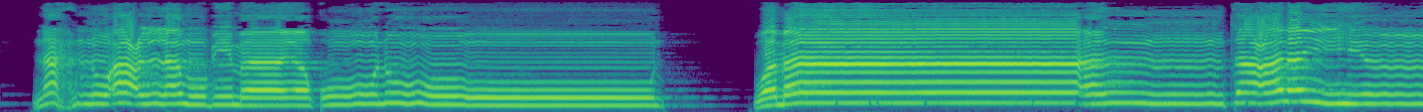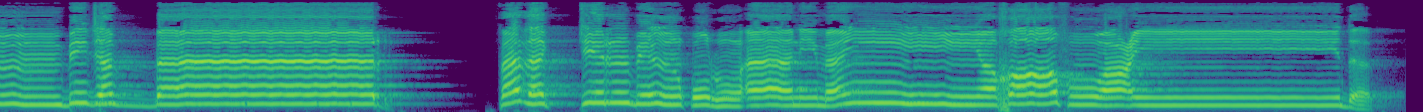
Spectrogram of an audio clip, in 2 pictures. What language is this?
Arabic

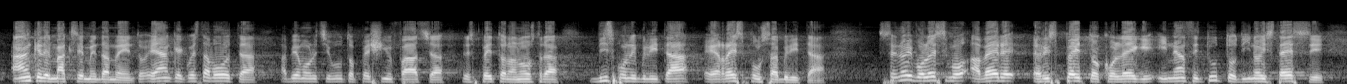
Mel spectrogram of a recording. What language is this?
Italian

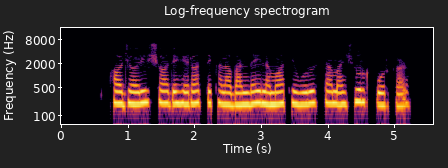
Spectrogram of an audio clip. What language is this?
Pashto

